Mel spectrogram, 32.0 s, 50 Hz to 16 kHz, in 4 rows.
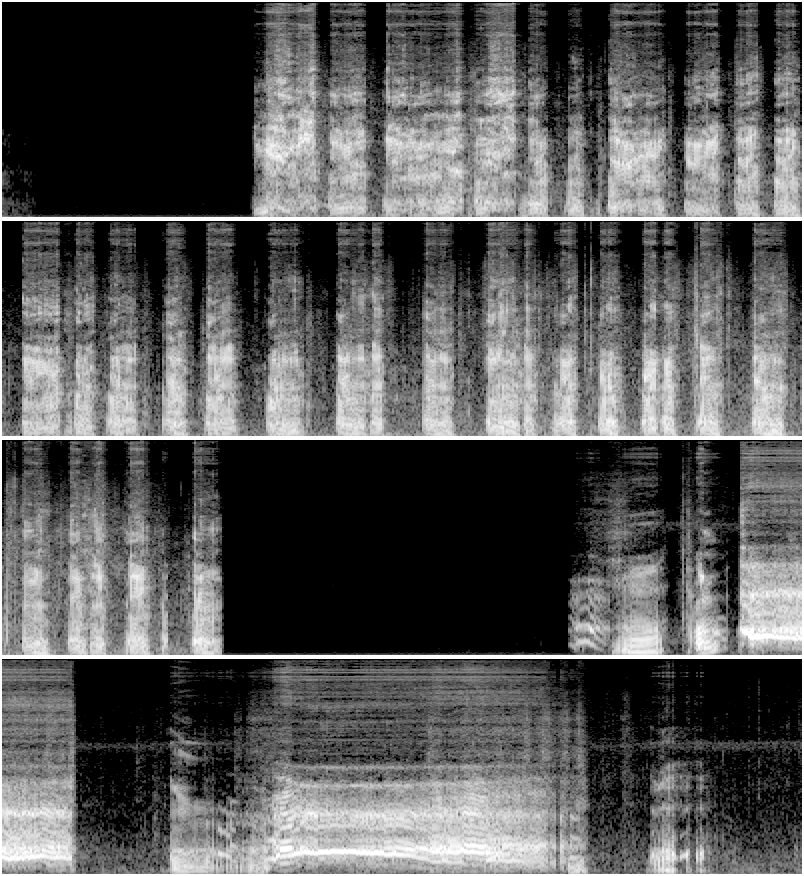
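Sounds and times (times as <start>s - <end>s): wild boar grunting: 2.5s - 18.2s, 25.6s - 31.1s.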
